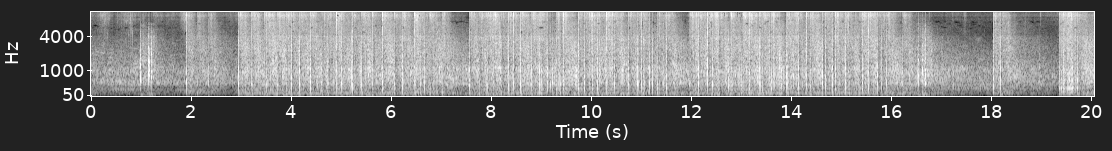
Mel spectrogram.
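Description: Firework shells burst with loud bangs.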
